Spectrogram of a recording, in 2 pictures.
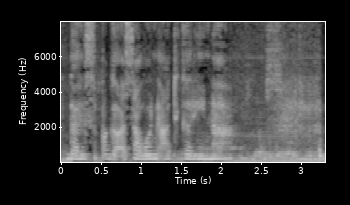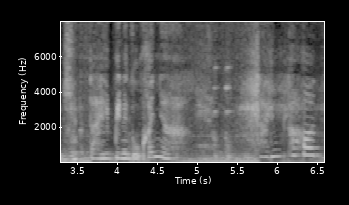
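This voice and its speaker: A schoolgirl younger sister in a Filipino radio drama. The voice is high, sweet and plaintive, always a little fretful. The recording is clearly noisy. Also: expressive, measured pace. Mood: worried, pleading.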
